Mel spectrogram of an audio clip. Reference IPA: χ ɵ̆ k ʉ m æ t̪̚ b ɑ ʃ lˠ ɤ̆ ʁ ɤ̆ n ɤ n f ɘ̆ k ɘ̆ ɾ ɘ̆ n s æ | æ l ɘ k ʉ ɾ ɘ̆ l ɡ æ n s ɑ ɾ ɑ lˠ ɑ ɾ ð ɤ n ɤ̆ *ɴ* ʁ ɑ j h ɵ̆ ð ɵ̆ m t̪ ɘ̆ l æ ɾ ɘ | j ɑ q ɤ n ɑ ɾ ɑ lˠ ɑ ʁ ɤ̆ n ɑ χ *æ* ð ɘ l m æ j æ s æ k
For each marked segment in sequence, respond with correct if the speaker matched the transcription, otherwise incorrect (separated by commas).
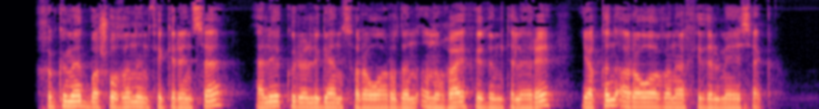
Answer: correct, incorrect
